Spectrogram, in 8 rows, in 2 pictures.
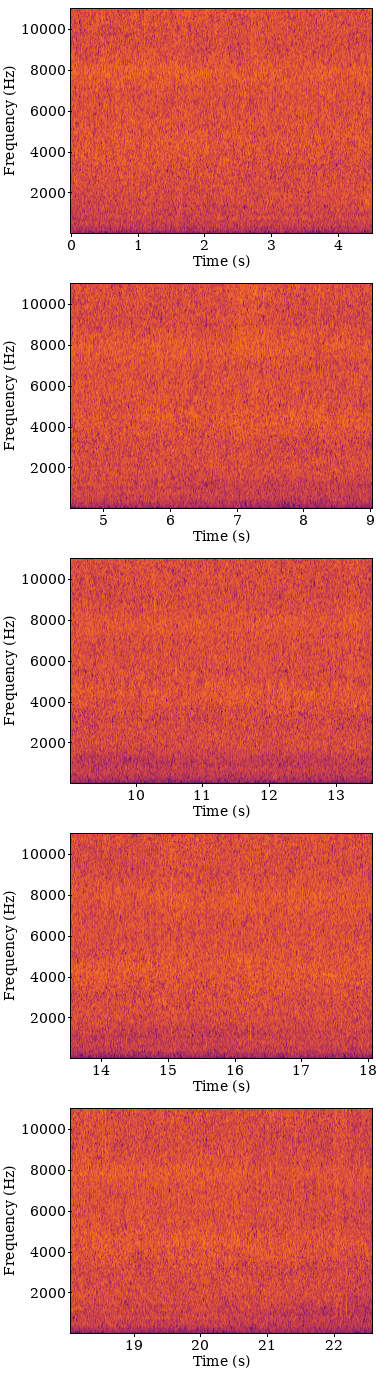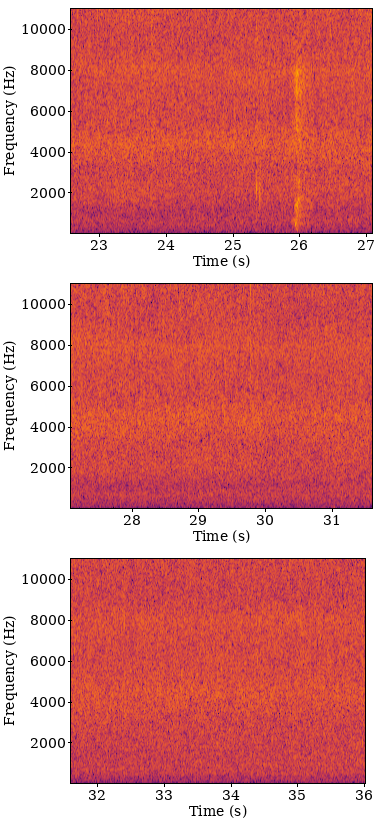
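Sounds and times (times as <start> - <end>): stream rushing over rocks: 0.0 - 36.0.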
